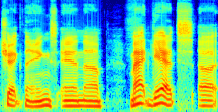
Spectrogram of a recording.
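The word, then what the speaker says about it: Gaetz: things and uh Matt Getz uh is that you say his name yeah gets Gates yes yes uh he he is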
